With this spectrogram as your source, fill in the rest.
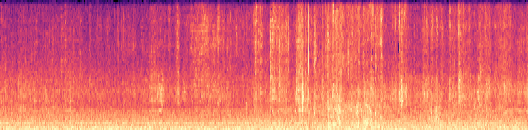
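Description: Ice skate blades scrape and hiss across the ice in a large echoing hall.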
